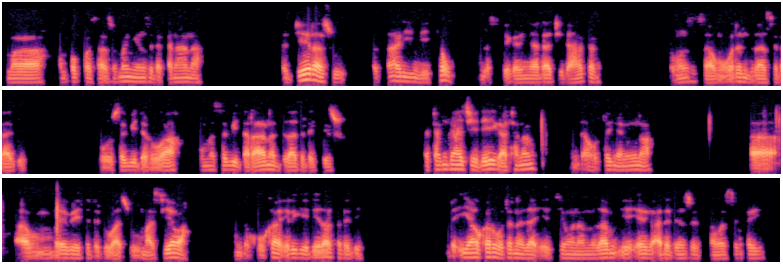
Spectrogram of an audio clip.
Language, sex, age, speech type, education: Hausa, male, 15-29, spontaneous, tertiary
